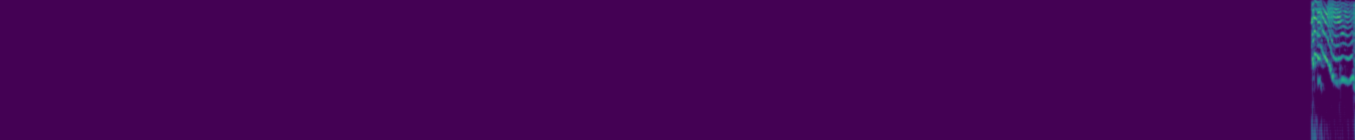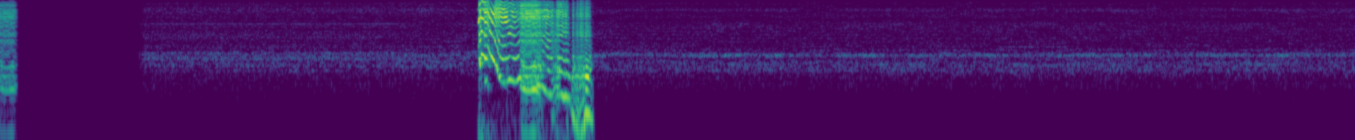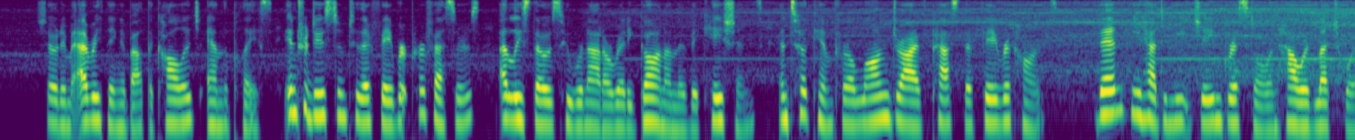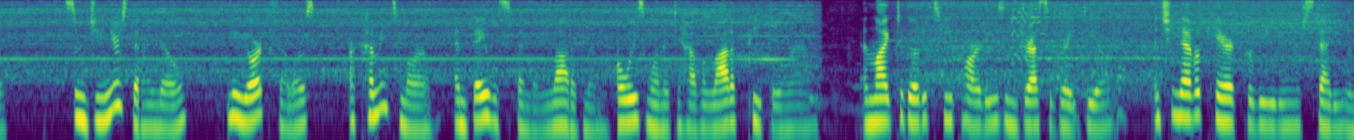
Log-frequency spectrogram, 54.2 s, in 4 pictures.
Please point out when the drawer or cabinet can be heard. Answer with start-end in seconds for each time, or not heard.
13.1-13.8, 18.3-19.5, 50.8-52.0.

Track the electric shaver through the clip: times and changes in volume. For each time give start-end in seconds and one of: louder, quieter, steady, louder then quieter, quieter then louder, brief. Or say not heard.
not heard.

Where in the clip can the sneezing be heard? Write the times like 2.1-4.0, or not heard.
not heard.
